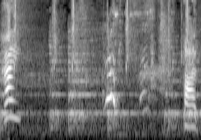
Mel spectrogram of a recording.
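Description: A beagle barking a few short times, mixed with a woman's voice.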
